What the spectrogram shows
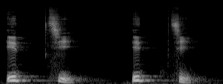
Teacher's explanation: It's like a little bit of a pause in the d, in the d and t sounds.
